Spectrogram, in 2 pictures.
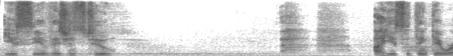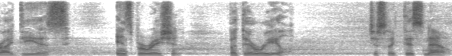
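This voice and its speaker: An actor playing a tormented, guilt-ridden horror writer in a video game cutscene, brooding and urgent. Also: male voice, mid-range voice, fairly even intonation, normal speed, a little mellow, lightly acted. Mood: grave, explaining.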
